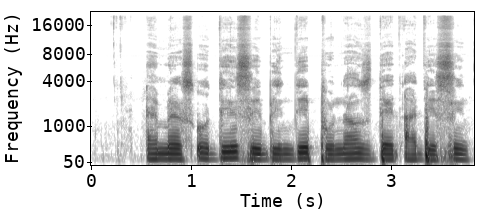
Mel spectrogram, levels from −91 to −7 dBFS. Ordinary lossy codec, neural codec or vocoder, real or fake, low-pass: none; none; real; none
